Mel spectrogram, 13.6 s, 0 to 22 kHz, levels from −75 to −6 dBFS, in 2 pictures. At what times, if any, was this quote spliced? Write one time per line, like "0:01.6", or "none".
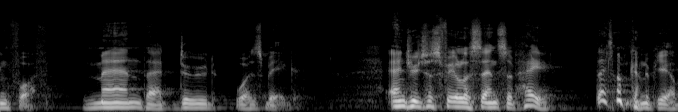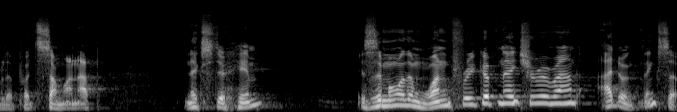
none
